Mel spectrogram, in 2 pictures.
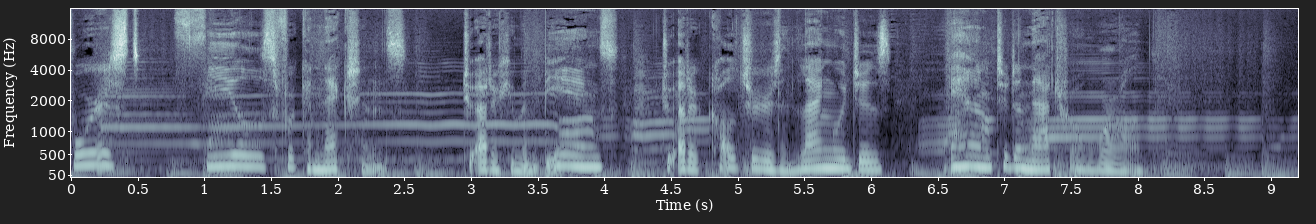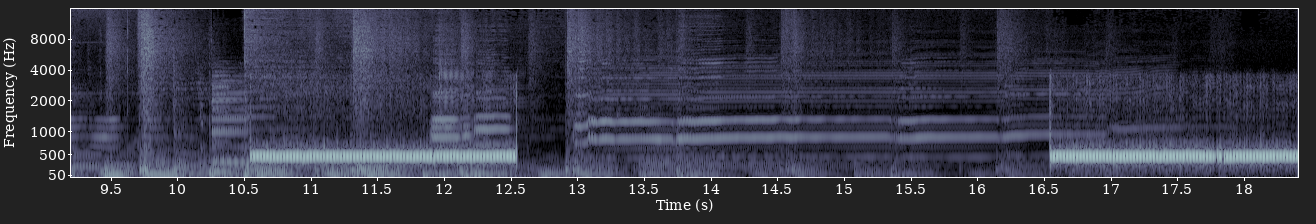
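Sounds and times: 
speech: 0.0s - 8.4s
soft tonal music: 0.0s - 16.8s
phone line ringback tones: 10.5s - 12.6s, 16.6s - 18.3s.

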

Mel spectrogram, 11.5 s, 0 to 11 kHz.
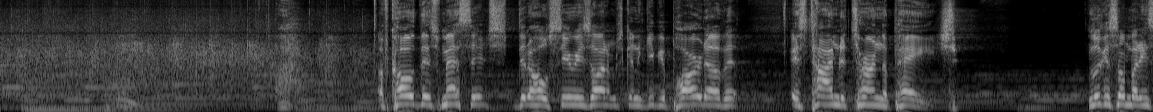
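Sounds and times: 
audience clapping: 0.0s - 4.4s
speech: 3.8s - 9.7s, 10.9s - 11.5s.

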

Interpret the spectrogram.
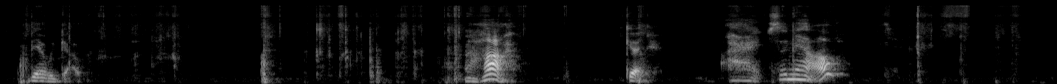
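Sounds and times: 
speech: 0.3s - 1.0s, 4.6s - 5.2s, 6.3s - 6.6s, 7.4s - 8.5s
deck of oracle cards being shuffled by hand: 0.3s - 2.0s, 2.6s - 4.7s, 9.0s - 10.5s.

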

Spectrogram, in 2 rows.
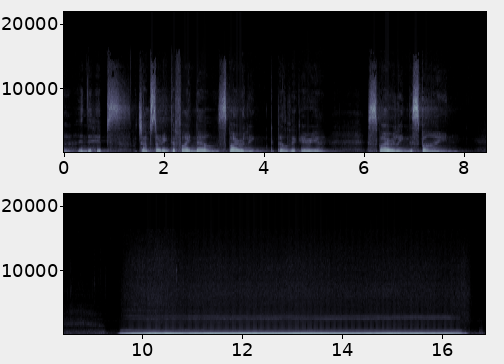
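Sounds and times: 
speech: 0.1s - 5.3s, 6.1s - 7.9s, 9.6s - 11.9s
low closed-mouth humming: 9.5s - 16.8s.

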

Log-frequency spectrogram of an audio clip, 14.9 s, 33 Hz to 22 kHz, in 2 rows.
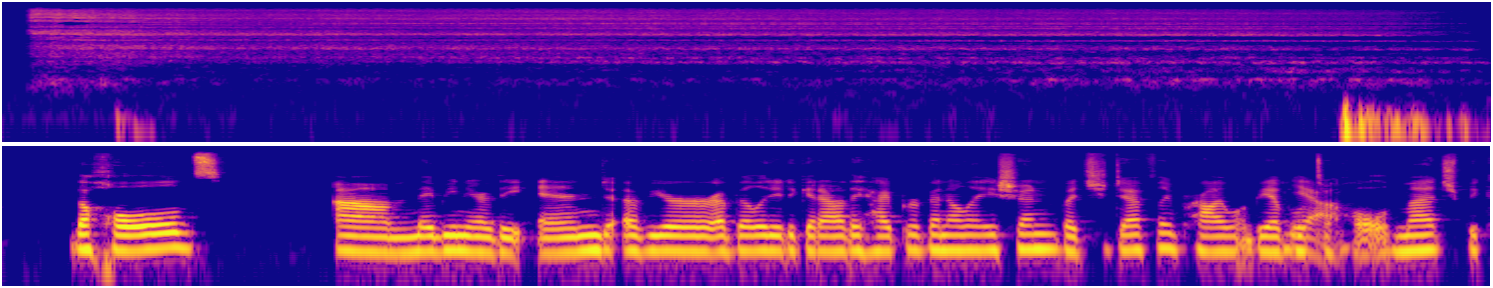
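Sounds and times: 
yogic breath drawn through an open back of the throat: 0.0s - 7.4s
soft thump: 6.7s - 7.1s
speech: 7.8s - 14.8s.

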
